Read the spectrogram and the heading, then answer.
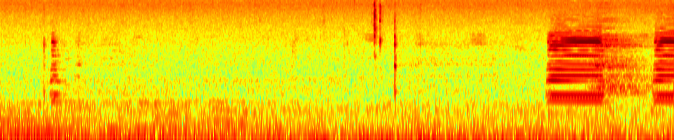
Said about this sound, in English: Oh, fuck. This person next to me, their alarm went off.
